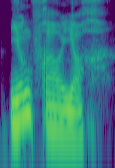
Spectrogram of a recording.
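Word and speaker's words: Jungfrau: How do you pronounce that again? Yungfra.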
